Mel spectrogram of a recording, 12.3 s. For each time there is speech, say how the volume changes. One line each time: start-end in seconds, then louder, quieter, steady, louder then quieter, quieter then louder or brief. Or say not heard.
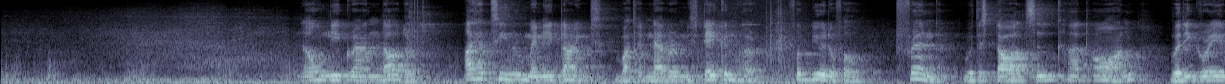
3.0-12.2 steady.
